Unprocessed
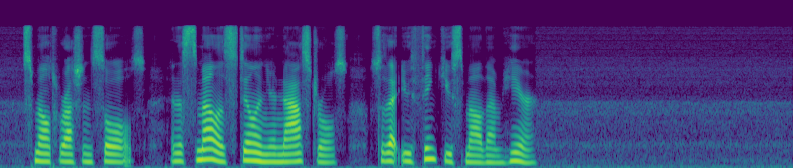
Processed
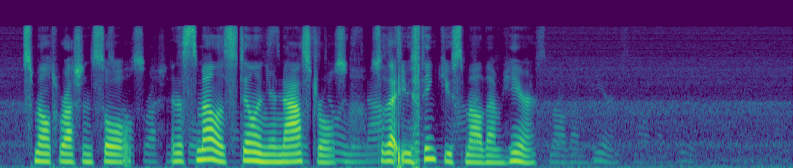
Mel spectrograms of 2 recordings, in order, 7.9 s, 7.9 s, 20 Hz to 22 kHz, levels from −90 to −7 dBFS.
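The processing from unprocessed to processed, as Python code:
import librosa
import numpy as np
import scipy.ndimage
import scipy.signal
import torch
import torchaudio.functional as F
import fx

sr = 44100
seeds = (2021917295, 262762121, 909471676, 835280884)

p1 = x + fx.echo_feedback(x, sr, ms=838, feedback_pct=24, wet_db=-24.0, dry=0)
y = fx.sustainer(p1, sr, db_per_s=48.0, at=(3.37, 4.2))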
